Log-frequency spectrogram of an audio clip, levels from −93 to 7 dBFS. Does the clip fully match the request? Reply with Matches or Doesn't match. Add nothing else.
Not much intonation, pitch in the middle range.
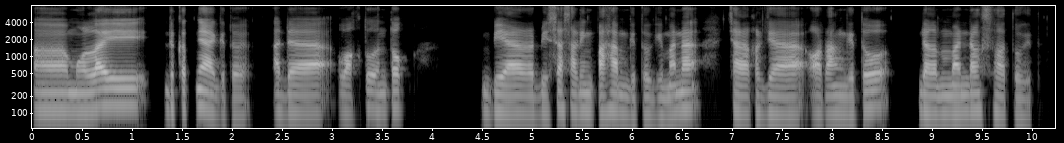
Doesn't match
